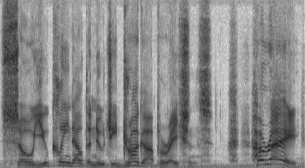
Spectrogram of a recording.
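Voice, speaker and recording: Wisecracking, animated interrogator. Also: male voice, fairly high pitch, slow pace, noisy background, heavily acted. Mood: mocking. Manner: sarcastic, chatty. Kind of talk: video game cutscene acting.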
